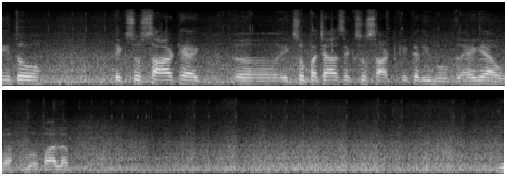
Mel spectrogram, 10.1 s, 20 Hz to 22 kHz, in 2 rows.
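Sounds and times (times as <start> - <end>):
road and wind noise in car: 0.0 - 10.0.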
